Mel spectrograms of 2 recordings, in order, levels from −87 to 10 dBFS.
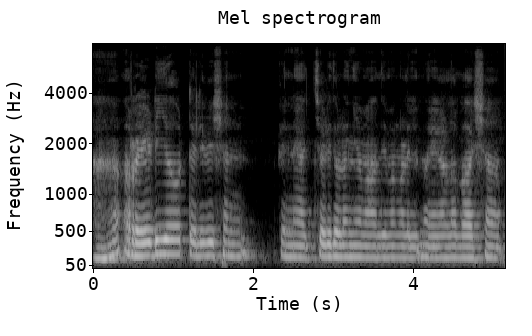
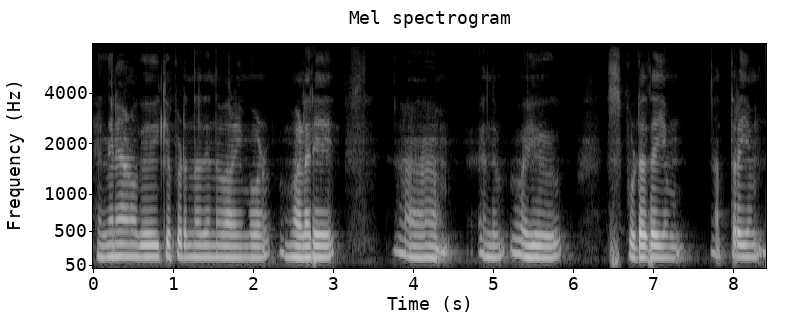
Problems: none marked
